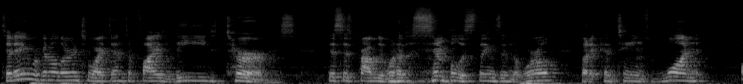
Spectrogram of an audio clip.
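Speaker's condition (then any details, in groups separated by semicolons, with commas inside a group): No condition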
